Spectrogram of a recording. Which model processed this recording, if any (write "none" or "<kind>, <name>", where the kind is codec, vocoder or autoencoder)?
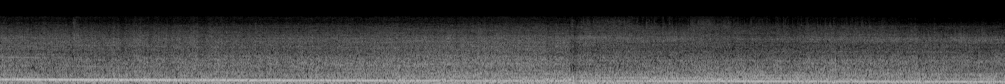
none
